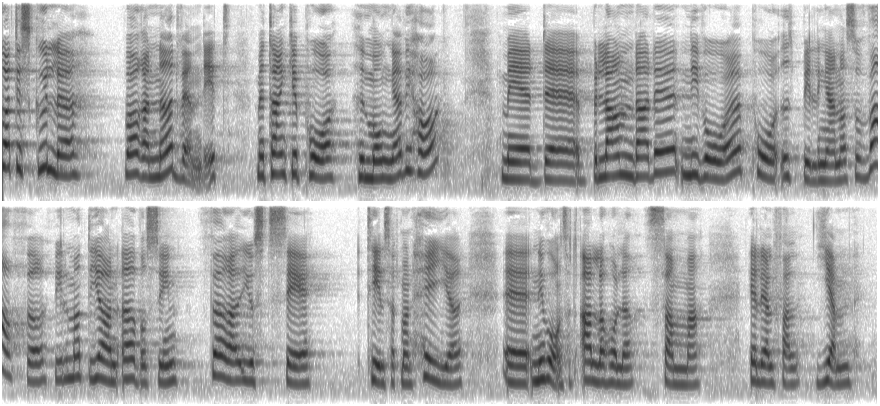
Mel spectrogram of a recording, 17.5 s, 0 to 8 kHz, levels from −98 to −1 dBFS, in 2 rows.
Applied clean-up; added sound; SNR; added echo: none; none; none; none.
